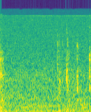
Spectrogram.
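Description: Quick, light taps on a computer keyboard, a few close clicks arriving in an irregular burst over a low steady background hiss.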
